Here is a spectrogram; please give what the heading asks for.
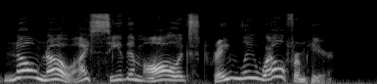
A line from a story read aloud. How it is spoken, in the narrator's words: The poor old dentist, weeping in despair, he cried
